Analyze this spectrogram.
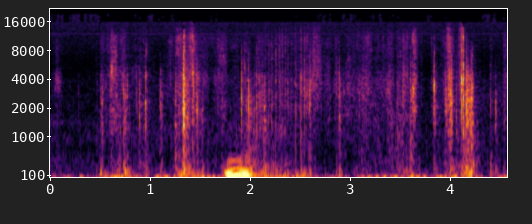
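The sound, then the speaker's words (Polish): Thin, crisp bible-like paper pages of an early 20th-century Baedeker travel guidebook with old maps and city plans rustle and flutter as they are turned and handled, with quick crinkling bursts and a brief low murmur partway through. “A to zupełnie inny papier. No bardzo taki biblijny teraz to się mówiło.”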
